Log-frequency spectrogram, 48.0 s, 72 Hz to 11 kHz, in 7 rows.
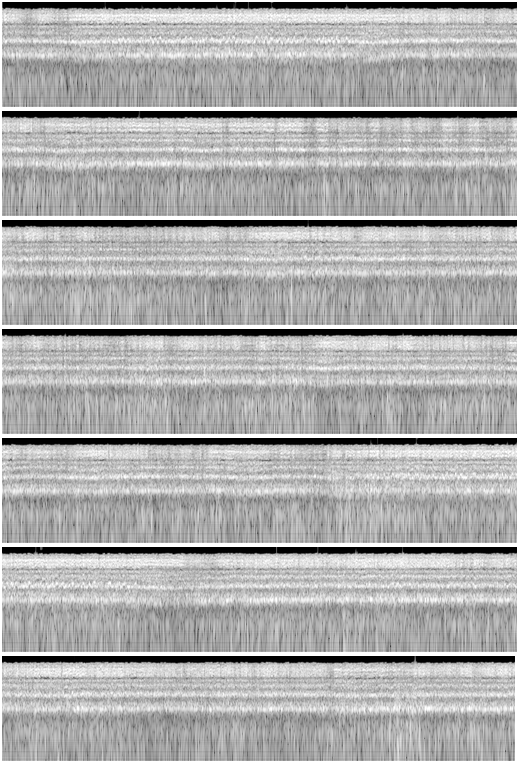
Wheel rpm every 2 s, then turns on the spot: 210, 190, 200, 230, 230, 230, 230, 230, 230, 230, 230, 230, 230, 230, 230, 220, 190, 190, 210, 240, 230, 230, 230, 220.
none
